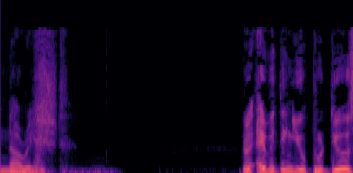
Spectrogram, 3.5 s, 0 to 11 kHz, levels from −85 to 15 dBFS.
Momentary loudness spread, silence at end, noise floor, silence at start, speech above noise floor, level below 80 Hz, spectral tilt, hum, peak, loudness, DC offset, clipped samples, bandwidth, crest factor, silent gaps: 14 LU; 0 s; -82 dBFS; 0 s; 58 dB; -64 dBFS; -6.5 dB/octave; none; -10 dBFS; -26 LUFS; under 0.1%; under 0.1%; 9.6 kHz; 18 dB; none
